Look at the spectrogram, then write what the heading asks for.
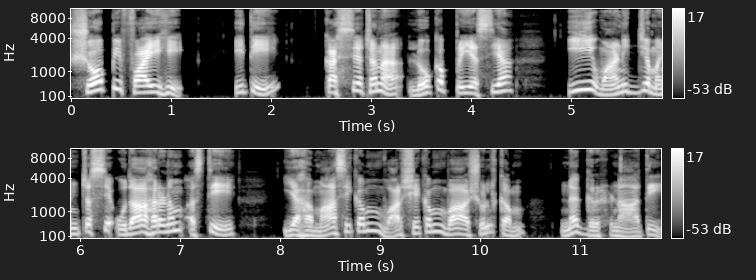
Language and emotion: Sanskrit, neutral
